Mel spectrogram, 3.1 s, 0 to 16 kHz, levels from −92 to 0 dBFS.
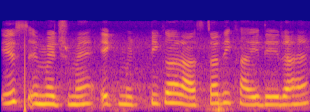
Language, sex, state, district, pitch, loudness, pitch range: Hindi, female, Bihar, Gaya, 275 Hz, -16 LUFS, 260-300 Hz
